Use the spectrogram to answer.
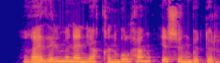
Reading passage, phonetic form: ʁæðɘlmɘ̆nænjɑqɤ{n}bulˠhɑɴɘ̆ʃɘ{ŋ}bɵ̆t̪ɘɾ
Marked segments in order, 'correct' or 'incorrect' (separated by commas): correct, correct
